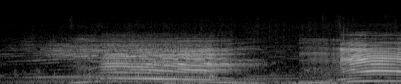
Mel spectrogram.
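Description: A mob of cattle mooing in the long paddock in outback New South Wales, Australia, slowly making its way south; several long, deep moos overlapping one another, loud, with a fresh bellow rising near the end. No one speaks.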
